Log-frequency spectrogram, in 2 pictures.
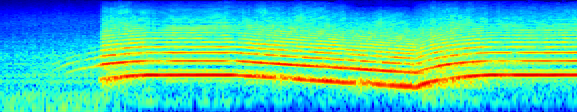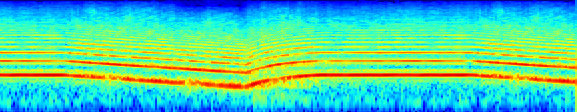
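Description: A loud siren starts up again and wails, rising and falling repeatedly.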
